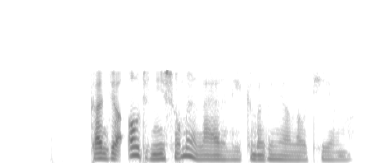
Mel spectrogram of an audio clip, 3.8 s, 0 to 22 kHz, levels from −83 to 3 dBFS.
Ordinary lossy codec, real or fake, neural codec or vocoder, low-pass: none; fake; codec, 16 kHz in and 24 kHz out, 0.4 kbps, LongCat-Audio-Codec, two codebook decoder; 3.6 kHz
